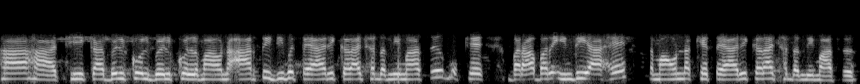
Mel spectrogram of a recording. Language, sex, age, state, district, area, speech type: Sindhi, female, 30-45, Rajasthan, Ajmer, urban, conversation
